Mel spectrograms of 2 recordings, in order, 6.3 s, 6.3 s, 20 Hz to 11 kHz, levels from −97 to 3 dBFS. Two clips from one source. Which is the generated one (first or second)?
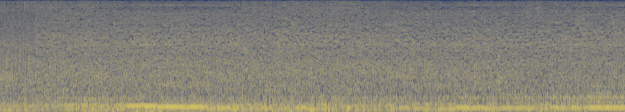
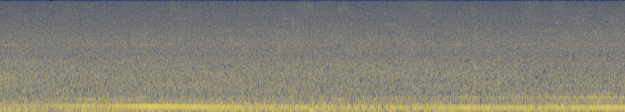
first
